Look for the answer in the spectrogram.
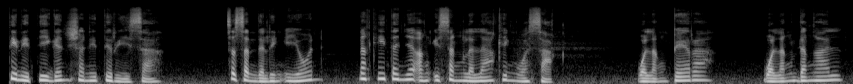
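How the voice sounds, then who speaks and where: A woman's voice: lowish voice, darkish tone. A woman with a Filipino accent narrating a scripted dramatic story.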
